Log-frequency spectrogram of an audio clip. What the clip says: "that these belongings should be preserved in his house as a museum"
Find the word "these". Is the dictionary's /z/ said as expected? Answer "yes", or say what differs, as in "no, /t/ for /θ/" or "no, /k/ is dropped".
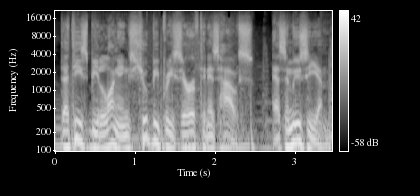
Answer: yes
